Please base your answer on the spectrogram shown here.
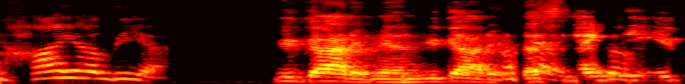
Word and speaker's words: Hialeah: you're pretty much 99 of Hialeah I'm saying hi Alia you got it man you got it you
